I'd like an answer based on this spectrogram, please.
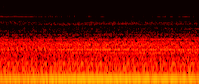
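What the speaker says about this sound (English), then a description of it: "Again, this is South Fork Commuter Connection Shuttle Train" Long Island Rail Road commuter shuttle train idling at Speonk station, with a steady, even rumble and hiss continuing unchanged throughout, close by and without voices.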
